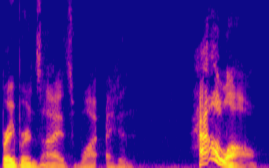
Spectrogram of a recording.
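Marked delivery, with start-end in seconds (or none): 1.9-2.6 high, slow, drawling country voice; ramble, puzzled and friendly; folksy country stallion. Acted. Brayburn introducing himself to the mare, high country drawl.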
